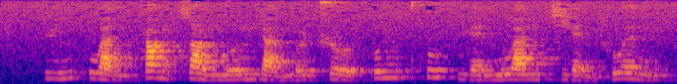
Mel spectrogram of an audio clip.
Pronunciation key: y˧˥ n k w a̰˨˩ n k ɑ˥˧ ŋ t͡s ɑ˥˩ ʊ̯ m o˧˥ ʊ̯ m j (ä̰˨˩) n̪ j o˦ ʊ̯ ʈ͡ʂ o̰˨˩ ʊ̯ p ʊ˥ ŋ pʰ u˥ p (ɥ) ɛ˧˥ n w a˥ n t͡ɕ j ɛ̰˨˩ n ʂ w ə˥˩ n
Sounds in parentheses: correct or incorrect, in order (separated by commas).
correct, correct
